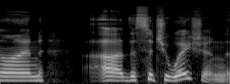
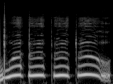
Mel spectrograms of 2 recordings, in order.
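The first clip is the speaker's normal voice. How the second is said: high, rolling woo-hoo-hoo; gleeful dog whoop; 13 semitones higher than usual. Retold or imitated. Host voices a dog thrilled at the treat-bringer, high whoop.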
